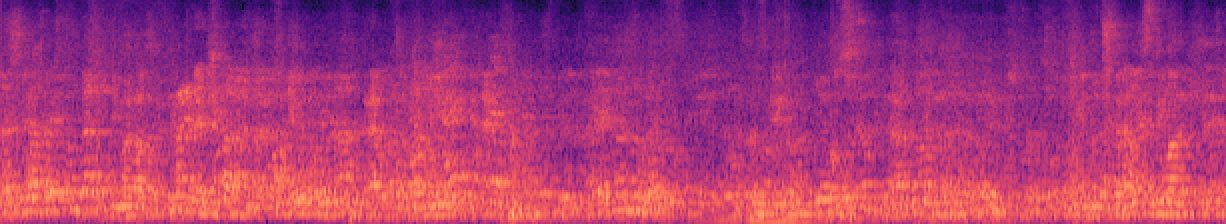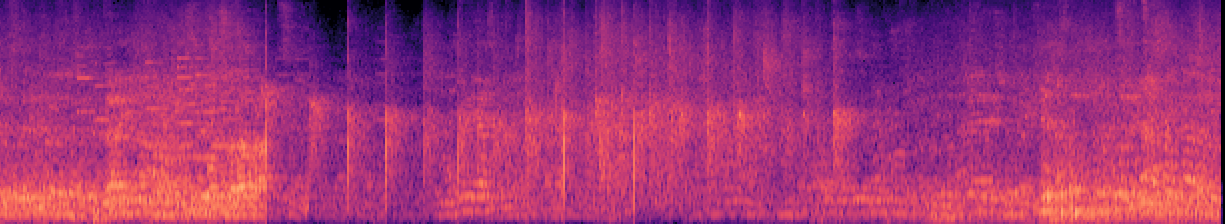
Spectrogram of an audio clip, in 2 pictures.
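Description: Several men talk over each other.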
